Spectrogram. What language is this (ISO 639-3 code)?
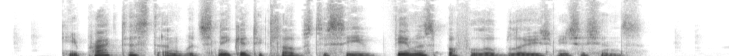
eng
